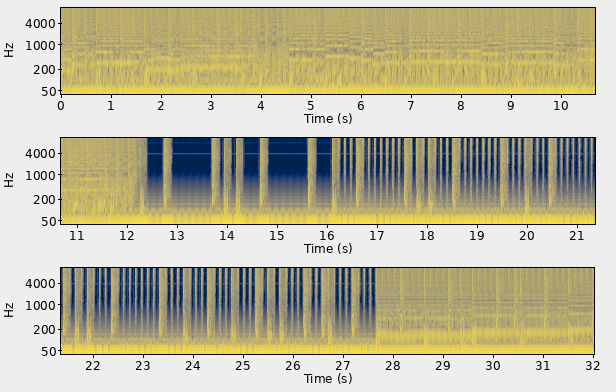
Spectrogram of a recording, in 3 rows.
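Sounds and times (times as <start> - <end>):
sharp electronic hits: 0.0 - 12.9.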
